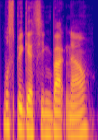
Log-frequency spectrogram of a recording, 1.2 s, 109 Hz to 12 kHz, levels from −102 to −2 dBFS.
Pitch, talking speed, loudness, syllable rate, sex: 140 Hz, 245 wpm, -19 LUFS, 5.3 syllables/s, male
